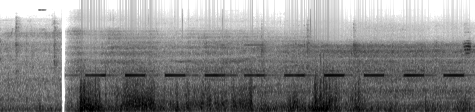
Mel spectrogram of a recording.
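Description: Motor grader's diesel engine running under load while it reverses, its reversing alarm beeping steadily about once every three-quarters of a second. The beeping starts a little over a second in, after a brief break in the sound.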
